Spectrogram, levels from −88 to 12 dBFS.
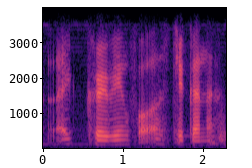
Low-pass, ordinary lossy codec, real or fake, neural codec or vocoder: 3.6 kHz; Opus, 16 kbps; real; none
